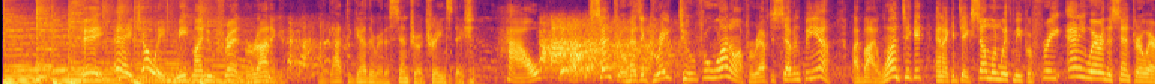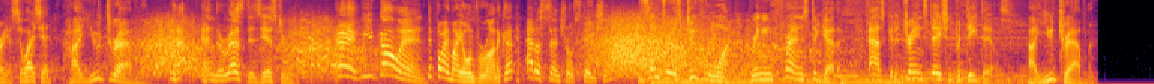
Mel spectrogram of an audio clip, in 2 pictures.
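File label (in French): spot, spots radio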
